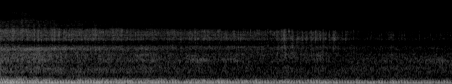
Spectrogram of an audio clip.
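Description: A small propeller plane's engine drones in the distance and fades away.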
